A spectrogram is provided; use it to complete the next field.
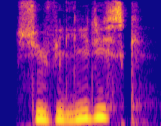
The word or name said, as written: syfilitisk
